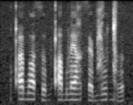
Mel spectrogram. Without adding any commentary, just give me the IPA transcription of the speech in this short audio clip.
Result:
qʼu˦bɔ˩˧ θu˩˥bqʼɔ˦bβɛː˦ʁ θə˞˩˧bʑuː˦ɡ͡ǀʊ˩˥

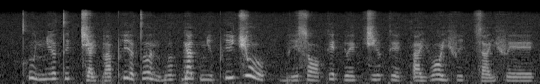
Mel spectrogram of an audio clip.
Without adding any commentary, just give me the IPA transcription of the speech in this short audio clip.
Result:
kʰu˥˨ɲi˧˥ə̯t̪i˧˥t̚t͡ɕa˩j ba˩˧pʰi˥˨ə̯t̪ɤː˥˨n bɤː˧k̚ja˥˨t̚ɲi˧˩ pʰi˧˥t͡ɕo˥˨ | biː˩˧sɔː˧˩ ke˥˨t̚ ʋeː˧k̚t͡ɕi˧˥ə̯keː˧˩k̚ʔa˧˩j ʋɔː˥˨jfiː˧k̚ sa˩˧j feː˩

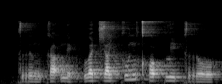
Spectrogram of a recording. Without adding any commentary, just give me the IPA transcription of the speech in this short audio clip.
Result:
krɯ˨˩ŋka˦˥ʔne˨˩k̚ ʔu˥˩a̯t͡ɕa˥˩j ku˥˩n kʰɔ˥˩ʔpli˥˩ʔkroː˧

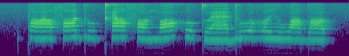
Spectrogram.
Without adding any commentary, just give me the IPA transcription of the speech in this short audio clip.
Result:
tˤæː˨sˤe˨˦du˨kʰæ˦ sˤi˨ ŋɒ˨˦ xo˦tʷæː˨duː˦ ʁʷiː˦wɒ˦dˤo˦

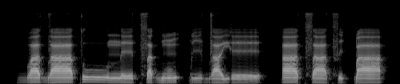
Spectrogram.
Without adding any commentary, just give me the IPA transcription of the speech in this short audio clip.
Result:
ba˦daː˦tuː˦˨ ne˨ t͡sa˦ɡ͡bũ˨˦ k͡pi˨da˨je˨ | a˦t͡sa˨ t͡si˨k͡pa˦

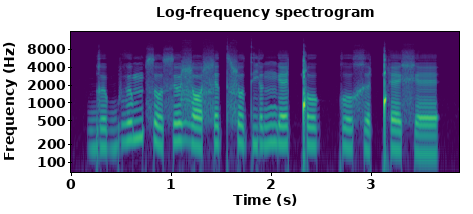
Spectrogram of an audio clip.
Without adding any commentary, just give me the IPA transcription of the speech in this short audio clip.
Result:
ɡɵ˩ bʱɵ˧˥m so˩sɵ˥ɮɔ˩ ɬə˧˥tɬo˧tjə˧˥ ŋɛ˧˥ǃo˧˥ kːo˧˥xə˩˧ǃʰɛ˧ xɛ˩

